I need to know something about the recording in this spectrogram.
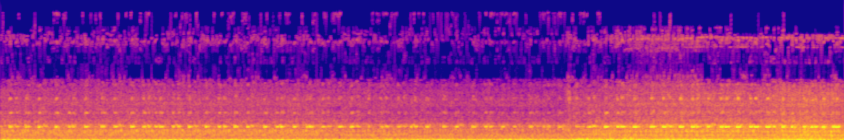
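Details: Jeep idling after its idler pulley was replaced: steady high chirping tone pulsing about three times a second over a low rumble, an abnormal engine noise.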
